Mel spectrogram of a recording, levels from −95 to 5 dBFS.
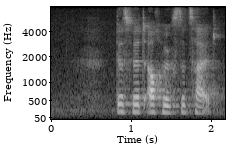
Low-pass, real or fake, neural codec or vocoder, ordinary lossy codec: none; real; none; none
